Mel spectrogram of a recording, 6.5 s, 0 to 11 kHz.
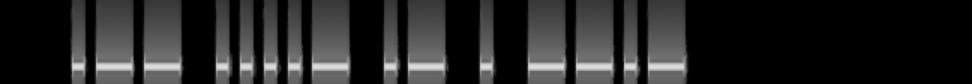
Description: Morse code, heard as a keyed tone, about 15 wpm, 700 Hz. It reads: W4AEQ
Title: USA Call Signs - 5 Characters - 15wpm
